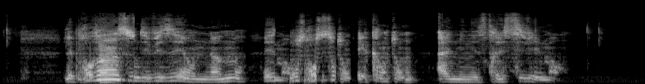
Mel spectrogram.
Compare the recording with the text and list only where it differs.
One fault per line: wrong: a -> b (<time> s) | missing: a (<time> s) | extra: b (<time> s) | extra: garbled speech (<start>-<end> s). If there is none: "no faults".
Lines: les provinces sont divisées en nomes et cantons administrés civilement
missing: sont (1.3 s)
extra: garbled speech (2.6-3.5 s)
